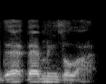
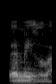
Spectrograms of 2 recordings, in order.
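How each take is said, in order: First: Said in the usual way. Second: Quiet. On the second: Real, not acted.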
